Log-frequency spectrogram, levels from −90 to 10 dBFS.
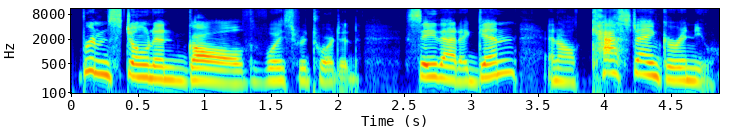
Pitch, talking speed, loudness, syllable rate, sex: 220 Hz, 185 wpm, -21 LUFS, 5.3 syllables/s, female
